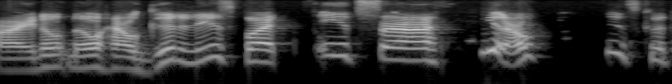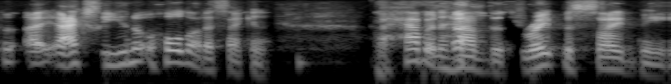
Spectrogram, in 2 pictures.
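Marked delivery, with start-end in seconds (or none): 0.0-3.4 put-on cartoon frog voice. Asked if they can do different voices, the speaker tries a Kermit the Frog voice. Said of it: "This is my Kermit voice".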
